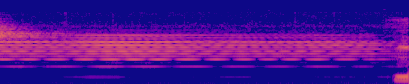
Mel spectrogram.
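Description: A harmonium holding one steady note, its pitch unchanging, between spoken narration and the sung verse.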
